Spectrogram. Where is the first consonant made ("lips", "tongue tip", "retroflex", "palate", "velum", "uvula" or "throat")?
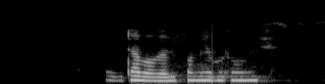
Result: lips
